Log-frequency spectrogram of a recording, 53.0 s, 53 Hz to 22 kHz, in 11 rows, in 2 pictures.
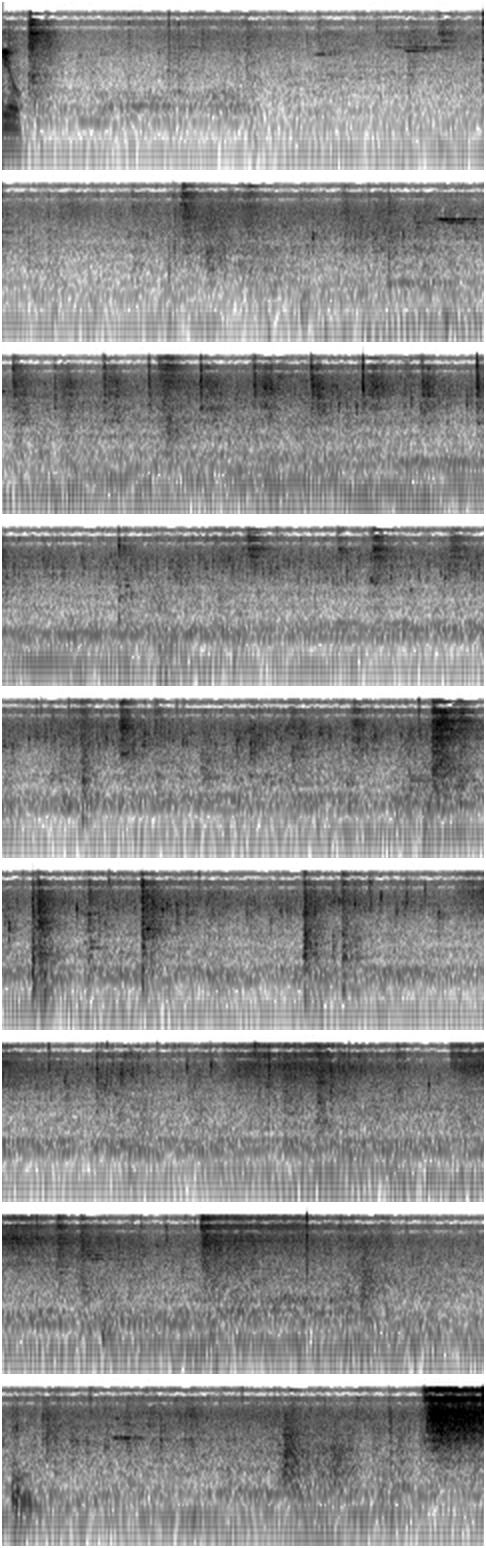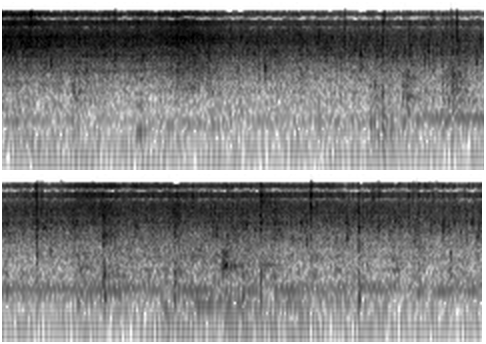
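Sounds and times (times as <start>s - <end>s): food sizzling in deep oil: 1.8s - 53.0s
metal utensils clinking on woks: 9.6s - 14.8s.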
